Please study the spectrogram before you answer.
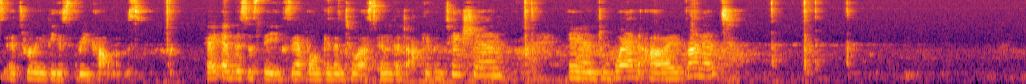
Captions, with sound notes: It's really these three columns. Okay. And this is the example given to us in the documentation. And when I run it, (mouse clicking)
